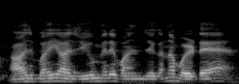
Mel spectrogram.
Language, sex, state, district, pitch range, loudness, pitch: Hindi, male, Uttar Pradesh, Jyotiba Phule Nagar, 130-150 Hz, -27 LUFS, 140 Hz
